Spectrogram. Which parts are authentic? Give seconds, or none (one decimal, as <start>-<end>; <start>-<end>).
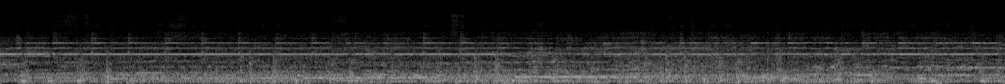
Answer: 0.8-3.3; 4.2-5.0; 6.5-7.1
